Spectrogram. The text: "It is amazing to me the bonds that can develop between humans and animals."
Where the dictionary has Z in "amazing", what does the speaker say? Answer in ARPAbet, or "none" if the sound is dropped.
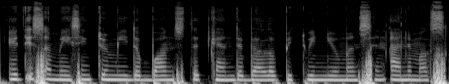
S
